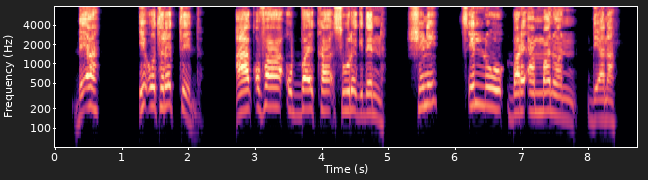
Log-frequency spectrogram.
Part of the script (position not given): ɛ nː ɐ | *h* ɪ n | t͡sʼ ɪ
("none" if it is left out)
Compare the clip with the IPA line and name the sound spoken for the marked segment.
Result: ʃ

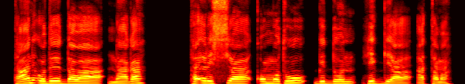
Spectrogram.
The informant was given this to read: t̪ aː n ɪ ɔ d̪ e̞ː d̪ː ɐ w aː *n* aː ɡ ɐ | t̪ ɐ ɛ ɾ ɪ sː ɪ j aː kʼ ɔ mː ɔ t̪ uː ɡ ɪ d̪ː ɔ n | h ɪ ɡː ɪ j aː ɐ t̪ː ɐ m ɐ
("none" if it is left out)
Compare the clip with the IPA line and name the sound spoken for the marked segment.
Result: n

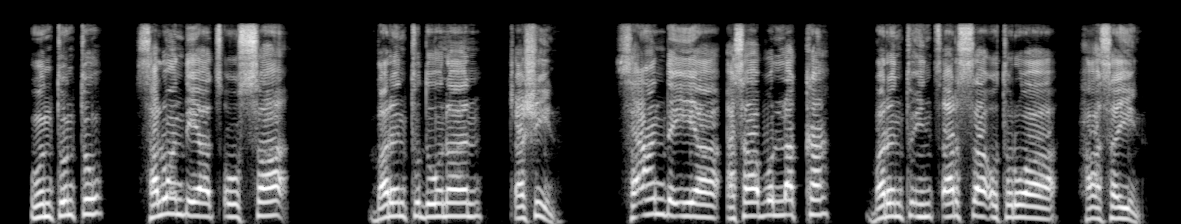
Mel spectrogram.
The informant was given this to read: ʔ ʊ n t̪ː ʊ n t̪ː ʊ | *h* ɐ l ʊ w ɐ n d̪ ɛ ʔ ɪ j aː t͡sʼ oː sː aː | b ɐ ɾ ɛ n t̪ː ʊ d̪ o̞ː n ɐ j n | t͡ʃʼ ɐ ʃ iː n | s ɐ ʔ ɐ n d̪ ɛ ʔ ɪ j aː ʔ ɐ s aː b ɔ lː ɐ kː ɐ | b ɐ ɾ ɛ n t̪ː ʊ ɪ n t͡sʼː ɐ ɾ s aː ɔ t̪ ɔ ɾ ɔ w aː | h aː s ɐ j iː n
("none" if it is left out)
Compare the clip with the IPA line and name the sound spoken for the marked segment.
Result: s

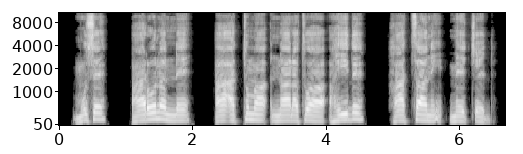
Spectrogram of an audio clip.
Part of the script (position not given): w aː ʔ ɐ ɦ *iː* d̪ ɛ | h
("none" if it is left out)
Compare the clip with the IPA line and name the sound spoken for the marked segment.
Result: iː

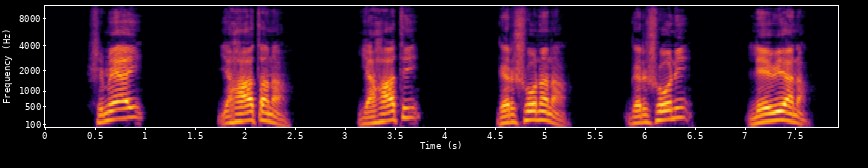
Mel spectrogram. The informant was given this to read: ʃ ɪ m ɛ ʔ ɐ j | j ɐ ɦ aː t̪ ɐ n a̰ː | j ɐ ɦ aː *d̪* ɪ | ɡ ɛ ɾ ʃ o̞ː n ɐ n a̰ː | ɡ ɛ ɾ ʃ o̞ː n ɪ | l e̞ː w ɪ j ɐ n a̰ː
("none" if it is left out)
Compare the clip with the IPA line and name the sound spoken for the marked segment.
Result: t̪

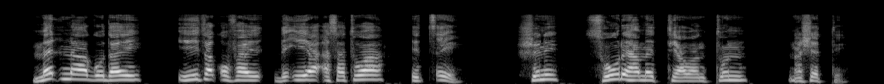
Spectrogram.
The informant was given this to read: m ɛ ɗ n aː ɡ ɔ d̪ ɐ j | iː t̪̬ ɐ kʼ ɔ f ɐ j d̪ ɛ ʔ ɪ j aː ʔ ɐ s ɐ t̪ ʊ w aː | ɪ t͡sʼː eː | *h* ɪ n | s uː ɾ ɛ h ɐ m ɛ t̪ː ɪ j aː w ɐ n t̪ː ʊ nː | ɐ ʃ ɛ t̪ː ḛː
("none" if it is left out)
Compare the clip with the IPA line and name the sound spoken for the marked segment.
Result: ʃ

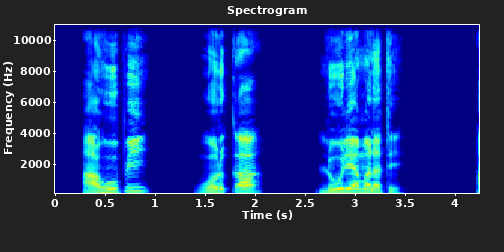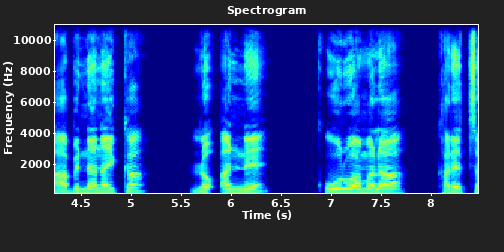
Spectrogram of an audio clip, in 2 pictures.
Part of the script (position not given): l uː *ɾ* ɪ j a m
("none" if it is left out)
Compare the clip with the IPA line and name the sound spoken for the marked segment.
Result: l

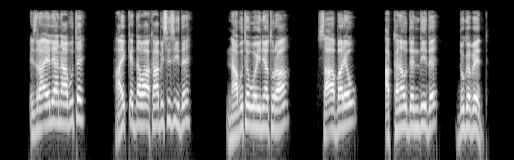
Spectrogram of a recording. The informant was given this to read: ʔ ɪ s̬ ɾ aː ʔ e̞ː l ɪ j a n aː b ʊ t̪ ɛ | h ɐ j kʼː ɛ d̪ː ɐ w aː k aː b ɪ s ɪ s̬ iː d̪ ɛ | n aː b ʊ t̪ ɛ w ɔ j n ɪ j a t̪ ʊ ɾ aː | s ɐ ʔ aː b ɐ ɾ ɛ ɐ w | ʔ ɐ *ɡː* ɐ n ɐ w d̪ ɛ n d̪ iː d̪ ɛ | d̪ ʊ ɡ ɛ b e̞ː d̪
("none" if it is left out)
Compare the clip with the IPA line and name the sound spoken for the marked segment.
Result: kː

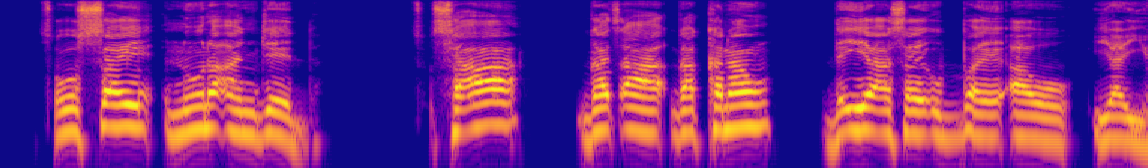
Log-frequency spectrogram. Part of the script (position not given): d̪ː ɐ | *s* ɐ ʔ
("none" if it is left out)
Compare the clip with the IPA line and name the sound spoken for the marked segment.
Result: s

